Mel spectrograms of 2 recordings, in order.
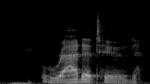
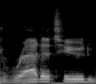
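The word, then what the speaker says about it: Raditude: Bell in the 2000s ratitude that is ratitude with a D r-a-d-i-t-u-d-e um it has in case my pronunciation threw you off it has absolutely nothing to do uh with Ratatouille so let's just make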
